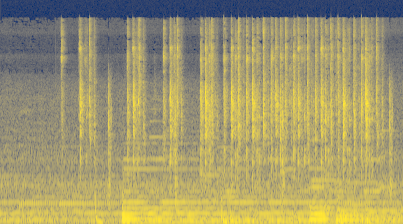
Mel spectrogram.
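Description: Rapid clicking of keys being pressed, sparse at first and then many clicks a second, over background music that gets louder a couple of seconds in.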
